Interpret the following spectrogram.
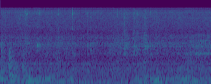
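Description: Quiet steady hiss of room tone with faint handling noise from small plastic camera parts being manipulated by hand, including a slight tick near the start.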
